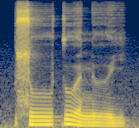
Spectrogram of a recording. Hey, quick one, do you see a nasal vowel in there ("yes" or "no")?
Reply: no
